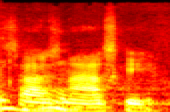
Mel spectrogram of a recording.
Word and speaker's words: Sosnowski: Okay, I'd like to nominate Sosnowski. Did I pronounce that correctly? Sosnowski. I was pretty close.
